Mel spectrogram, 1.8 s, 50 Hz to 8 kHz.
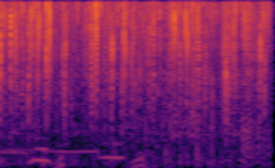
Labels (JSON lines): {"label": "biophony, cascading saw", "recorder": "SoundTrap 600 or HydroMoth"}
